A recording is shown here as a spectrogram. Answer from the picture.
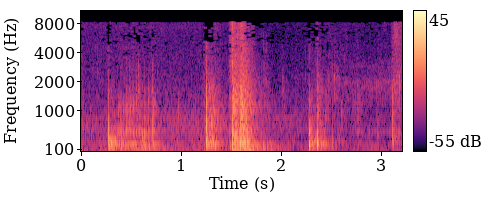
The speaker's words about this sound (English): Close the door.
